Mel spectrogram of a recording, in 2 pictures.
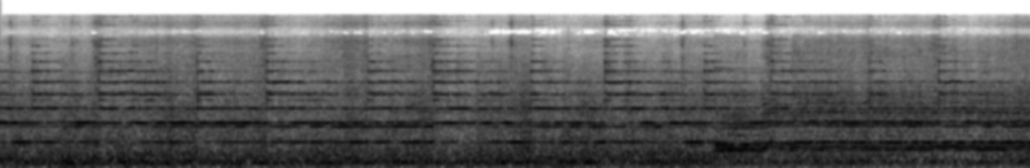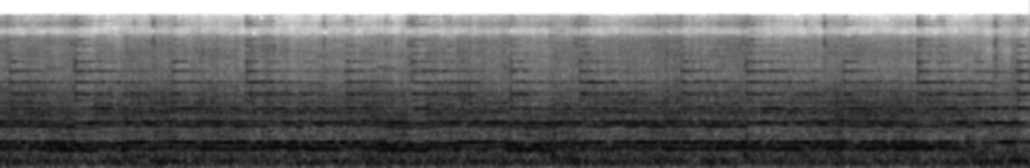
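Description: A steam locomotive chuffs steadily as it rolls along.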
